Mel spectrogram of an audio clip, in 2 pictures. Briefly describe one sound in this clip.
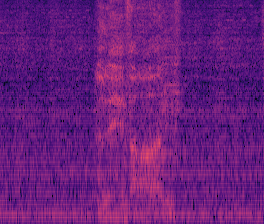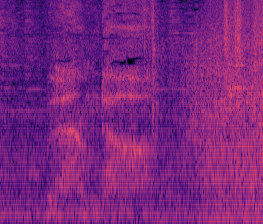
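An older man speaks weakly.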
